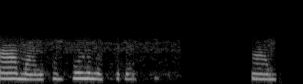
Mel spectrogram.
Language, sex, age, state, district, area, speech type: Sanskrit, female, 18-30, Rajasthan, Jaipur, urban, conversation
